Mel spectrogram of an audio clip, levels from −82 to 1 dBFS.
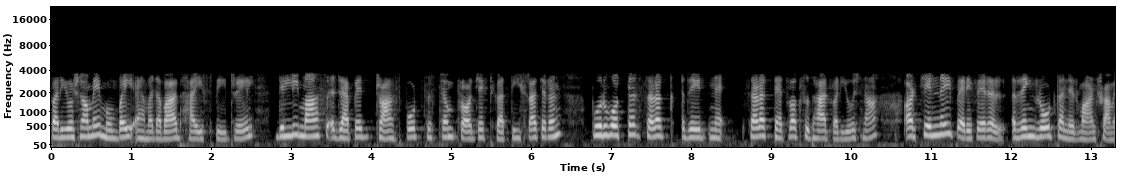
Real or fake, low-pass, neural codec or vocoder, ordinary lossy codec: fake; 3.6 kHz; codec, 16 kHz, 4 kbps, X-Codec, WavLM features, trained on Multilingual LibriSpeech; none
